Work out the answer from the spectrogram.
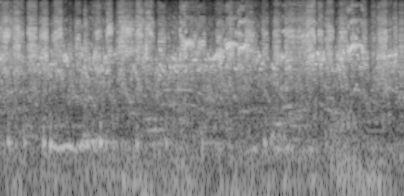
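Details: Budgerigar colony chirping in an aviary, dense high twitter with a few clear short whistled notes rising above the steady chattering of many birds.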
